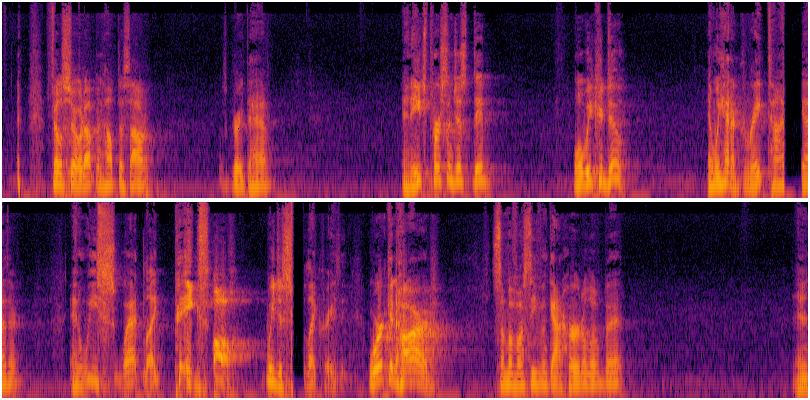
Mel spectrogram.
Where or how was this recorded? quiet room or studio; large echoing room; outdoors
large echoing room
